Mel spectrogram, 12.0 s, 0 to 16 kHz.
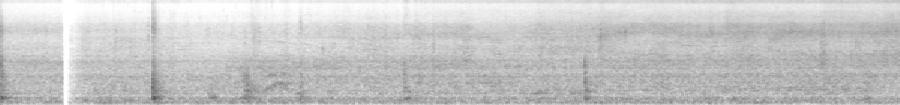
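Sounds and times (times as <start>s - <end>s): food frying hiss: 3.4s - 12.0s.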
